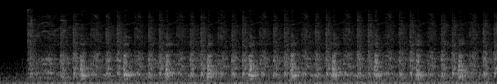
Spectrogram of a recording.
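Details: 2014 Ford Fusion cranking with one spark plug pulled, amp probe on the negative battery cable, firing order 1-3-4-2. Lopsided chug with a heavier beat about every 0.4 s, as one cylinder lacks compression.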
